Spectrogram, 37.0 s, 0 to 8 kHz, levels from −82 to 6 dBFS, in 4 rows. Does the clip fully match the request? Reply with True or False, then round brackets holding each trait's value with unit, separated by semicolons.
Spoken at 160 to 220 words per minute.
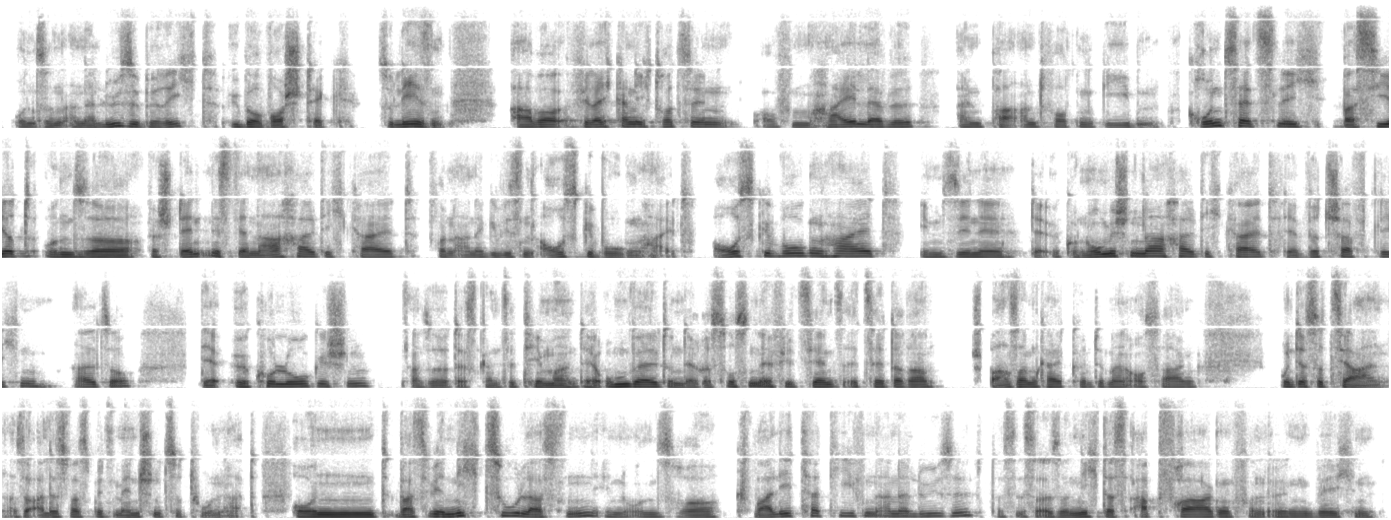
False (135 wpm)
